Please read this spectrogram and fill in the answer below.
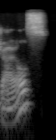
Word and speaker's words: Giles: is uh Giles um it is a soft G right okay um what's that like in Buffy okay all right got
